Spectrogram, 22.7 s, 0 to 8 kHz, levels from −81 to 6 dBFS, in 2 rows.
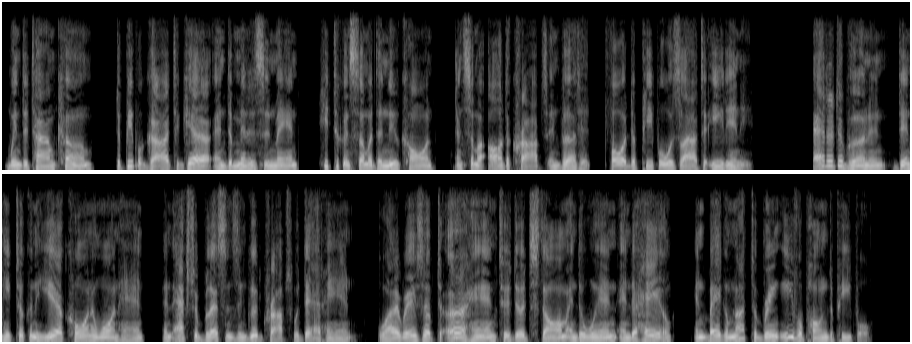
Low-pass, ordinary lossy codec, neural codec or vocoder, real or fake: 7.2 kHz; Opus, 64 kbps; none; real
